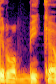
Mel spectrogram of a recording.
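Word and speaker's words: رَبِّكَ: রব্বিকা এটা সাধারণত তাজদিদের কায়দা আছে, রব্বিকা রব্বিকা, কাব জবর কা এটা হচ্ছে হারকাত, এবং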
